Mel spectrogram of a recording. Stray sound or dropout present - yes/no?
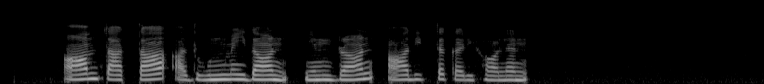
no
